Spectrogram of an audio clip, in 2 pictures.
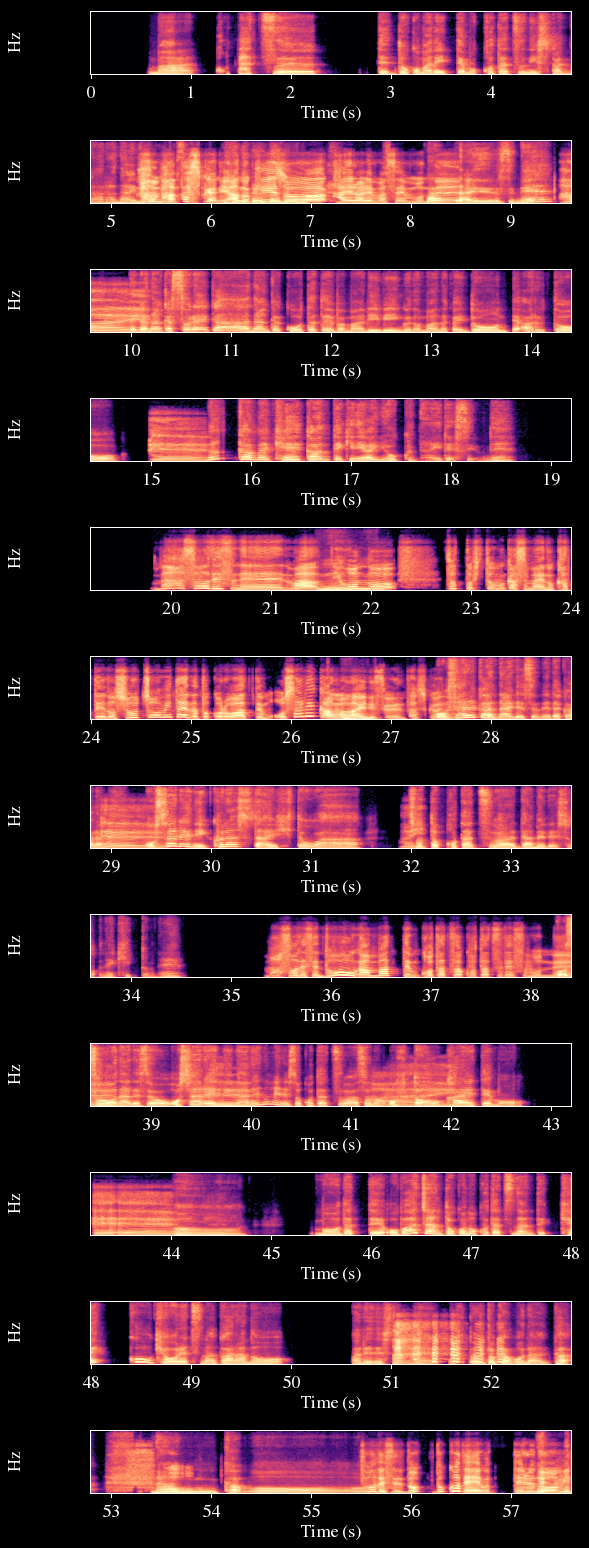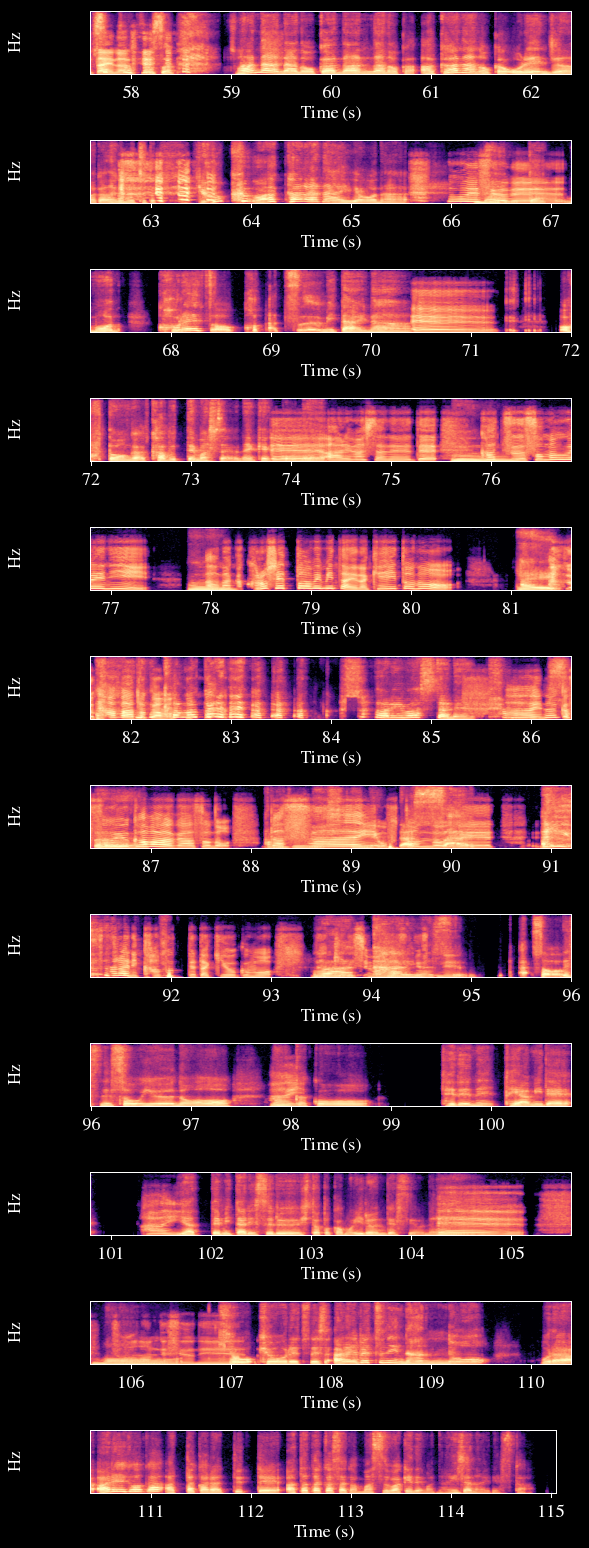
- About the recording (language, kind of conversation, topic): Japanese, unstructured, 冬の暖房にはエアコンとこたつのどちらが良いですか？
- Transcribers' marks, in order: laughing while speaking: "まあ まあ確かに"; laugh; laugh; laughing while speaking: "お布団とかもなんか"; laughing while speaking: "え、そう そう そう そう"; laugh; laugh; laugh; laughing while speaking: "よくわからないような"; stressed: "これぞこたつ"; other noise; laughing while speaking: "あのカバーとかも"; laughing while speaking: "あ、なんかわかるわ。ありましたね"; laugh; other background noise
